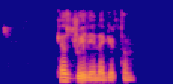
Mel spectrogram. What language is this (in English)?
Central Kurdish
